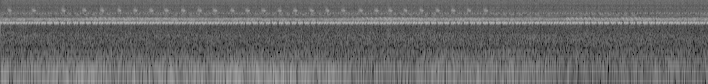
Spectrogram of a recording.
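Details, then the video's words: Night insects in rural countryside at the height of summer, crickets among them, hold a continuous high ringing drone while a second caller pulses rapidly at a higher pitch, then falls silent near the end. A low background rumble runs throughout. "시골 야간 귀뚜라미, 벌레 소리"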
